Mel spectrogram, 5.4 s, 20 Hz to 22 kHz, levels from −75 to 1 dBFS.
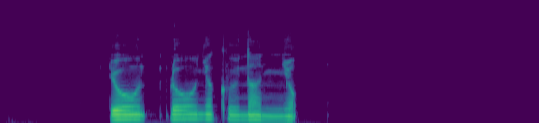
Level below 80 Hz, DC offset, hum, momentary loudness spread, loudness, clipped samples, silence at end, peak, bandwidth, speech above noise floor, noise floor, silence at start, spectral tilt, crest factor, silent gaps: -58 dBFS; under 0.1%; none; 9 LU; -28 LUFS; under 0.1%; 2.45 s; -10 dBFS; 7.4 kHz; over 64 dB; under -90 dBFS; 1.1 s; -8.5 dB/octave; 22 dB; none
